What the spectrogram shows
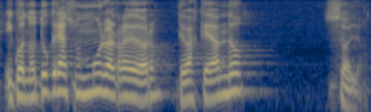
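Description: A man's voice: high-pitched, normal speed, warm tone. A man preaching a sermon, emphatic and full of rhetorical questions.

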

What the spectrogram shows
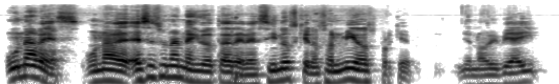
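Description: A young man with a Mexican Spanish accent, co-hosting a podcast and telling a story in a casual chat, acting out shouting neighbors and laughing often. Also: rapid-fire. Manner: animated, acts out shouting neighbors with big jumps in pitch, laughs often. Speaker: podcast co-host.

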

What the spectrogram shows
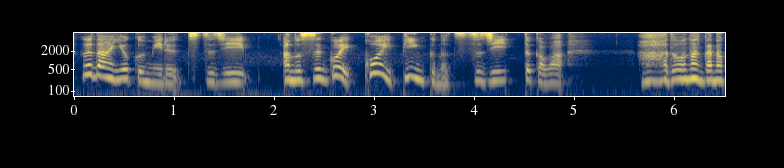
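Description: A woman speaks with an in an easygoing solo monologue. Her voice sits a little high. She is chatty, laughs often, and keeps asking her listeners questions. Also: darkish tone. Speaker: freelance announcer and speaking coach. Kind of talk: casual solo chat.

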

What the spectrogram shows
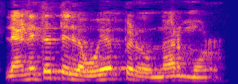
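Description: A podcast co-host with a Mexican accent, reading an erotic story aloud in a drawn-out casual way, laughing and hesitating. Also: mid-range voice, darkish tone. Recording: dull, roomy lo-fi recording.

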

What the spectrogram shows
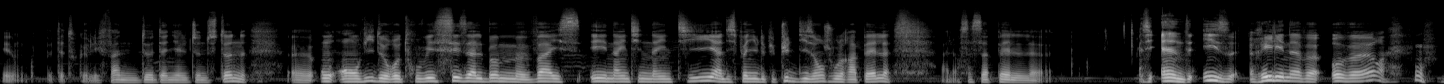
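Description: A man's voice: mid-range voice, a little mellow. Hesitant man reviewing new music. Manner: hesitant, many "euh" fillers. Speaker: music podcast host. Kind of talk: casual music review talk.

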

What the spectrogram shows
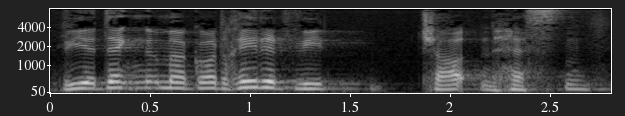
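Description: A male interpreter with a fairly high, mellow voice renders a sermon phrase by phrase. His delivery is quick and casual, with fillers and restarts. He follows close behind each line he repeats.

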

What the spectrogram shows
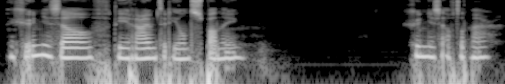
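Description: A woman guiding a relaxation meditation, speaking slowly and softly, often in a whisper, close to the mic. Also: medium pitch, little pitch movement, gravelly, no echo. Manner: slow soft-spoken, often whispering. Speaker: meditation guide.

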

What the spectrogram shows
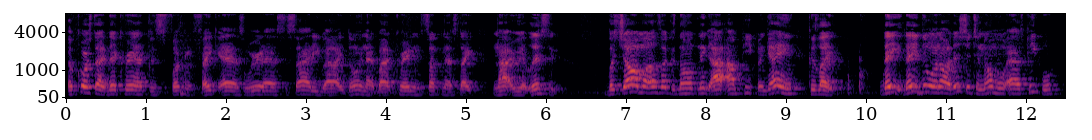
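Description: A man's voice: on the high side, fairly quick, a little mellow. A man on a casual podcast, ranting emphatically with lots of slang and profanity. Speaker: podcast co-host. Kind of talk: casual chat. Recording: echoey room, mic at a distance.

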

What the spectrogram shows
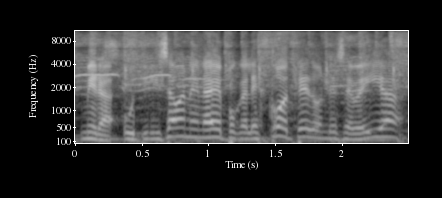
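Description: A man hosting a live radio show in a playful, quick manner. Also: high-pitched, music in the background.

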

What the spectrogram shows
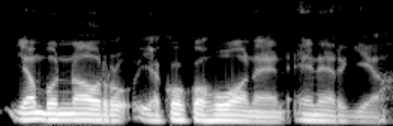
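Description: Podcast host, male, deep and warm, dry mic; casual, cussing talker. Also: fairly even intonation, no echo. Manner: swearing, reads out episode timestamps. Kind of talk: casual chat.

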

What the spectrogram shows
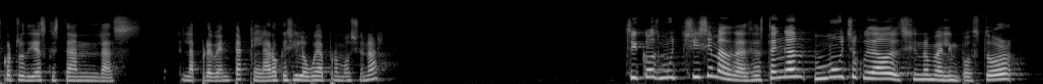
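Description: A woman with a mid-range voice reads viewers' comments aloud during a live stream Q&A about her freelance workshop, keeping her tone chatty and encouraging.

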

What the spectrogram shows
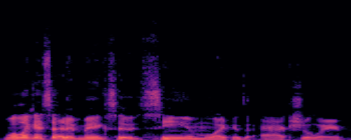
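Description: A woman's voice: deep voice, sing-song, unhurried. A woman co-hosting a film podcast in casual banter, informal and wry, chiming in with short remarks.

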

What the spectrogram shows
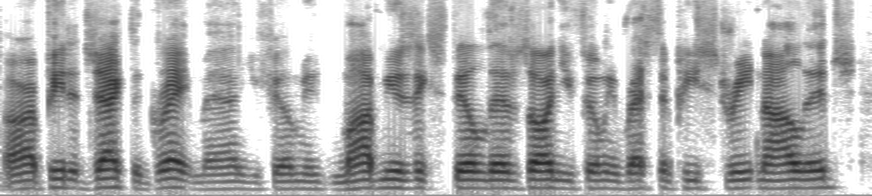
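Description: A man hosting a podcast in casual, slangy stoner talk full of swearing, audibly high on cannabis. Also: flat delivery, normal speed, pushed and bright, clear, resonant tone. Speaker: podcast host. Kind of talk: casual chat, slangy storytelling.

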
